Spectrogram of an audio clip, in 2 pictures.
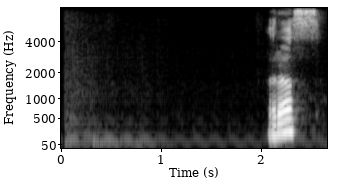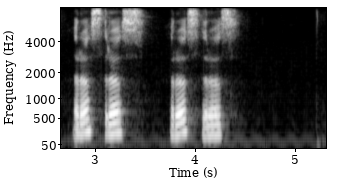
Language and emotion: Russian, neutral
